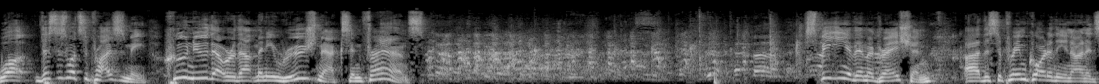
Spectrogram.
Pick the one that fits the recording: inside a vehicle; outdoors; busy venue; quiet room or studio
busy venue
